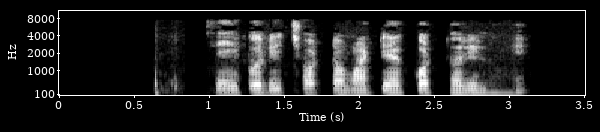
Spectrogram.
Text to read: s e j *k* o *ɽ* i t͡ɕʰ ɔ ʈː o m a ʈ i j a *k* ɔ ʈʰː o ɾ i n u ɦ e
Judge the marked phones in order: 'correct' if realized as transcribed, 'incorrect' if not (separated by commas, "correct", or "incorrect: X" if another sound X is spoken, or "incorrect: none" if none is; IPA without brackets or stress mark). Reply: incorrect: p, incorrect: ɾ, correct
